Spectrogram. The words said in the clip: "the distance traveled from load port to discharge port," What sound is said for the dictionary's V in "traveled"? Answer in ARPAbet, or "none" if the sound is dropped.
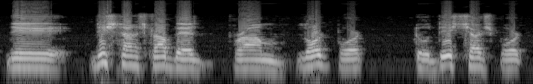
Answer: B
